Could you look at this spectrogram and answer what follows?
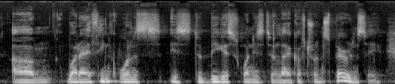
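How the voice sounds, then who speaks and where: A man with a French accent, fairly low pitch, ordinary pitch variation and a somewhat breathy sound. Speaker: panelist, tokenization company representative. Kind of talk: panel discussion.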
